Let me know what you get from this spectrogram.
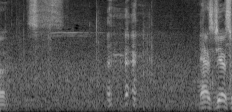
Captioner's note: laughs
